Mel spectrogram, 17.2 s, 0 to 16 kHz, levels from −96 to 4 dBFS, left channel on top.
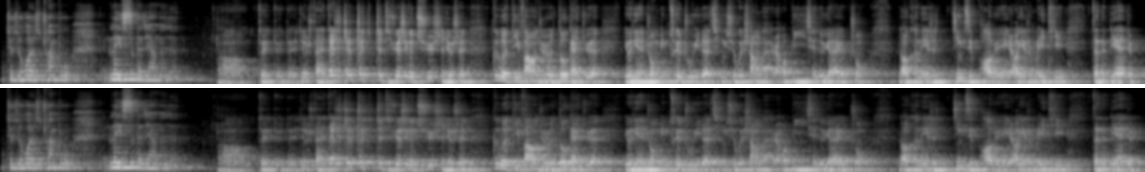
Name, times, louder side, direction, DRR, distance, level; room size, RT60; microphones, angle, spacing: voice 1, 0.1-2.7, left 1 dB, 20° left, 8 dB, 0.6 m, -28 dB
voice 2, 3.2-13.0 13.5-17.0, left 3 dB, 75° left, 8 dB, 0.8 m, -23 dB
10.0 x 6.8 x 5.3 m, 1.4 s
head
